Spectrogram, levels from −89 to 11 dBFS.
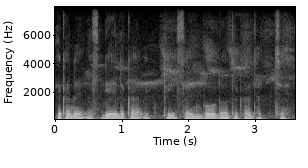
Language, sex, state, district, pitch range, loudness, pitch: Bengali, male, Assam, Hailakandi, 145-160 Hz, -19 LUFS, 150 Hz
